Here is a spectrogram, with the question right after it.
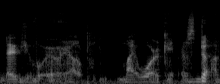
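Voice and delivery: fast, deep, hushed near-whisper. Listing favorite characters, quoting the masked ally: Dr. Deep Voice impression. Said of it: "Dr. Deep Voice, who's like".

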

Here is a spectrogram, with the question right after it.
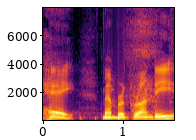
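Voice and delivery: put-on ice-cold, icy delivery. Retelling what a teacher said in school: imitating an ice-cold teacher. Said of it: "ice cold is like".

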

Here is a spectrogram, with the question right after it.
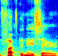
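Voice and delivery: usual speaking voice

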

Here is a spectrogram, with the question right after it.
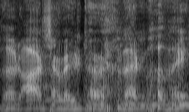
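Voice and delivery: put-on gravelly low crocodile voice. Imitating the crocodile announcer calling out news: Admiral Ackbar voice. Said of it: "he was like Admiral Akbar".

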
